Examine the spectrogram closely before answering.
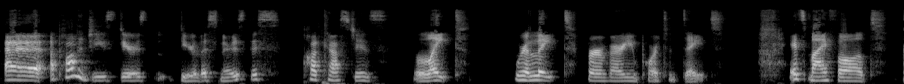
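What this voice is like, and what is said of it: Strong Irish accent. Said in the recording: “Hello from Ireland ... my accent is going to be about 3 times stronger during this podcast”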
